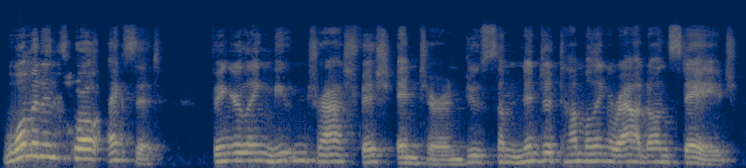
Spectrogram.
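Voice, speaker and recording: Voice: medium pitch, big pitch swings, fairly quick, a little mellow. A narrator reading out scripted stage directions for a staged play reading.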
